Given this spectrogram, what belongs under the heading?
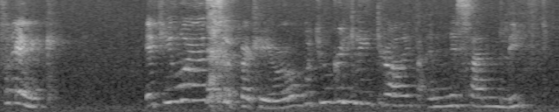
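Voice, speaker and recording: Across a roomy space comes a woman acting a smug supervillain. She is high-voiced and unhurried, mocking and gloating through a comedy radio play. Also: expressive. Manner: deliberate, mocking. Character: scornful, gloating female supervillain in a laboratory. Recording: roomy, distant live convention recording with noise.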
